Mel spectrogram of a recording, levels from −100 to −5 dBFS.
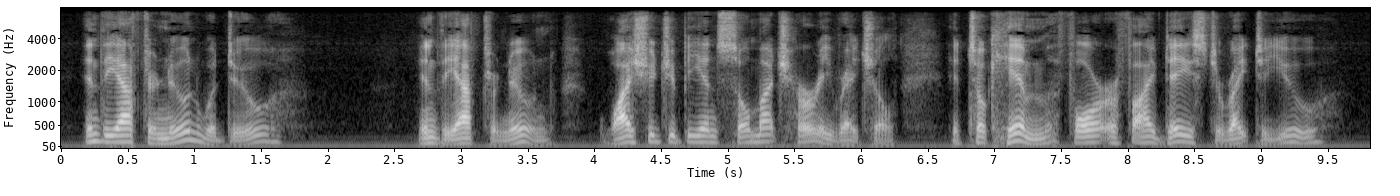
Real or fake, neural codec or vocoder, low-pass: real; none; 7.2 kHz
